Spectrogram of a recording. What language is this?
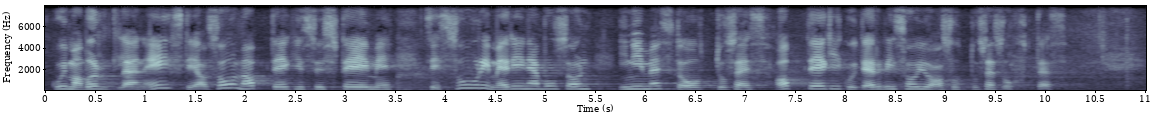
Estonian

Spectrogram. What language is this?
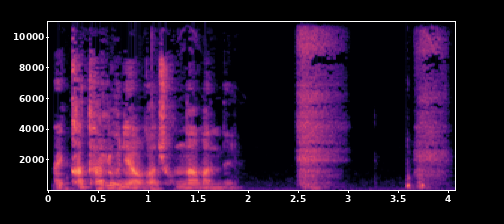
Korean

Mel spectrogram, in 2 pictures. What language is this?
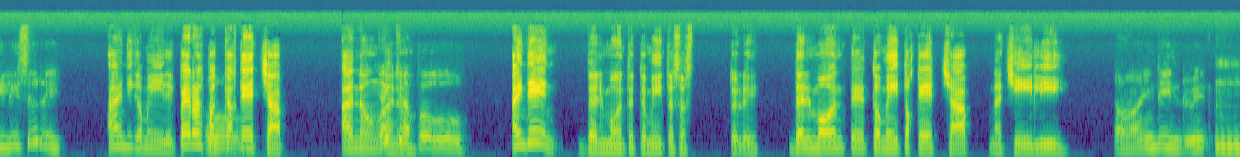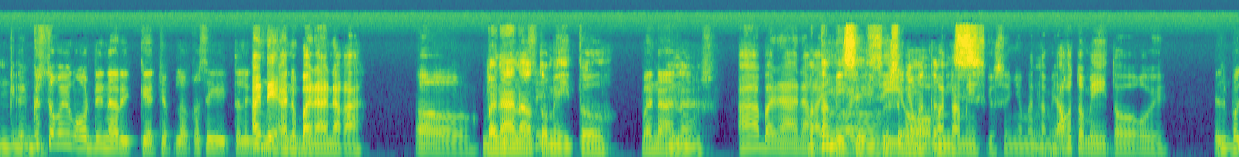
Filipino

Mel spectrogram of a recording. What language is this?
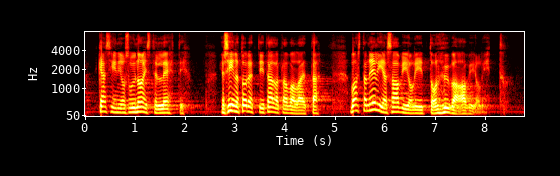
Finnish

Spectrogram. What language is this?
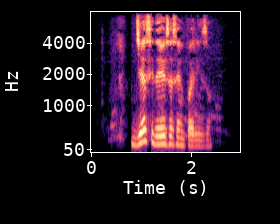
Esperanto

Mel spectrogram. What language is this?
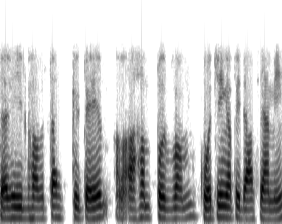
Sanskrit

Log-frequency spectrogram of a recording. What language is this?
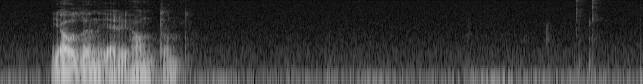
Faroese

